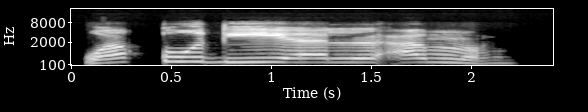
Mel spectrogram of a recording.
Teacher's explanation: Itu kan mim sukun ketemu dengan ro-nya kan izhar ya, tapi ditawasudkan mimnya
